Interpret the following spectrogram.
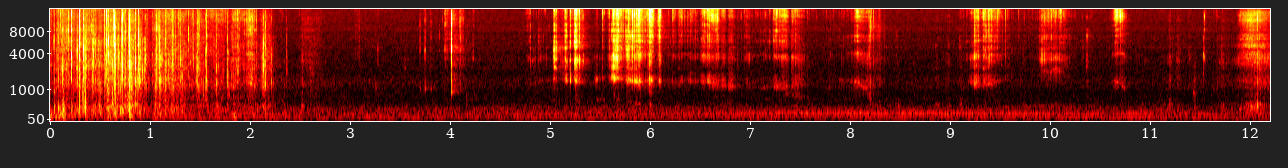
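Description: A person eating close to the microphone: loud crunching and crackling over the first two seconds, then quieter chewing with scattered mouth clicks.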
